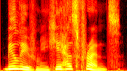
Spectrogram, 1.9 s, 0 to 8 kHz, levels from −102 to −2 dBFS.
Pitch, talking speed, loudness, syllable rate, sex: 225 Hz, 155 wpm, -16 LUFS, 4.1 syllables/s, female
